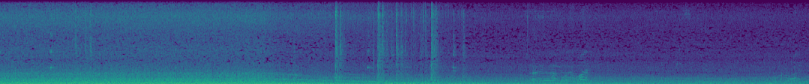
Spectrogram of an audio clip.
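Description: Heavy machinery rumbles loudly and steadily outdoors, then quietens.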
